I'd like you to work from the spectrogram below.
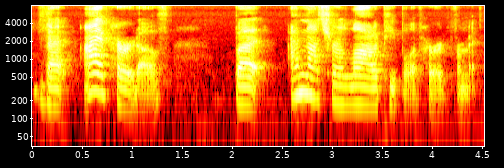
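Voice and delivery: ordinary delivery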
